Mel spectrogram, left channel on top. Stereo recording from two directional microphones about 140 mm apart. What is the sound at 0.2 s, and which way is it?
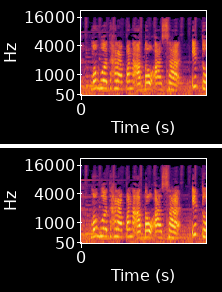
A woman's voice, 40° right (ahead or behind).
